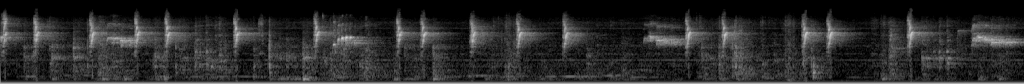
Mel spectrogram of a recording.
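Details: Hooded siskin song: a rapid series of sharp ticking clicks and chips, broken by brief buzzy, twittering notes, fairly steady throughout.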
